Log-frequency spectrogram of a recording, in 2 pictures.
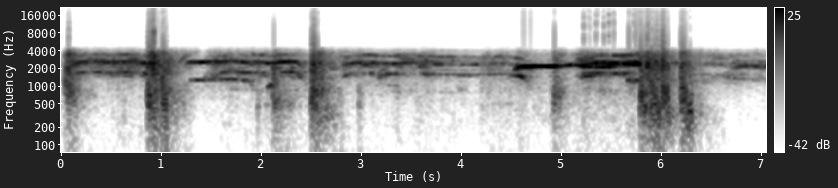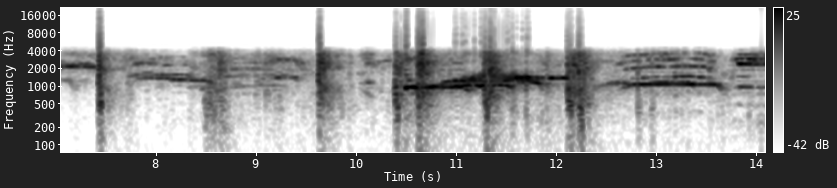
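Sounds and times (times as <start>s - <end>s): firecracker bangs: 0.0s - 1.4s, 2.1s - 3.0s, 5.0s - 6.6s, 7.4s - 7.8s, 9.6s - 12.6s.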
